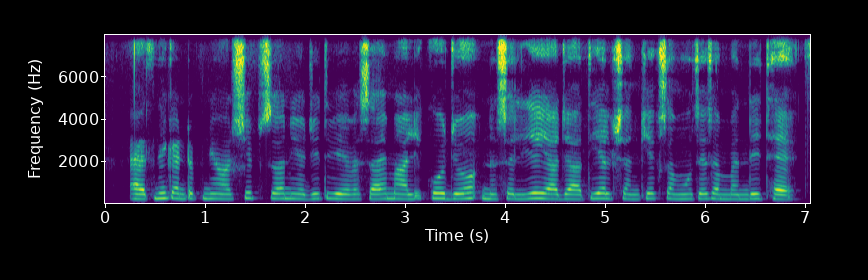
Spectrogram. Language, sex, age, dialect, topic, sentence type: Hindi, female, 46-50, Hindustani Malvi Khadi Boli, banking, statement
